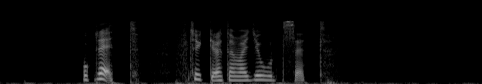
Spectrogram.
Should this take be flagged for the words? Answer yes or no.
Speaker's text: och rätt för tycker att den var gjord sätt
no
